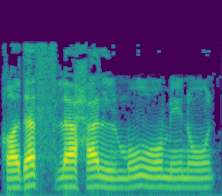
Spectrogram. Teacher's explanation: قد أفلح، الهمزة على فتحة، ينقل الفتحة إلى الدال، الدال الساكنة، فتحرك الدال بنفس الحركة وتحذف الهمزة · Term: النقل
